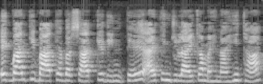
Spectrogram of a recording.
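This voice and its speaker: Her pitch is high, with ordinary variation. This woman speaks at a fairly slow pace. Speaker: storyteller, social media creator. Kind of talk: personal storytelling. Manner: casual, conversational.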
